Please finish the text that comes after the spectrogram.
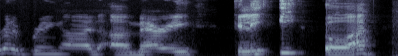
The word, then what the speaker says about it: Keliikoa: But right now, listen, folks, we're going to bring on Mary Keliikoa. How was that? I pronounced that second I. Keliikoa.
